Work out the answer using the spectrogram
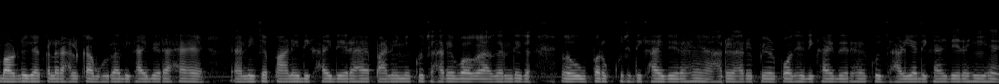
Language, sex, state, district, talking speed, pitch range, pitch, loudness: Hindi, male, West Bengal, Paschim Medinipur, 265 wpm, 130-135 Hz, 135 Hz, -38 LUFS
